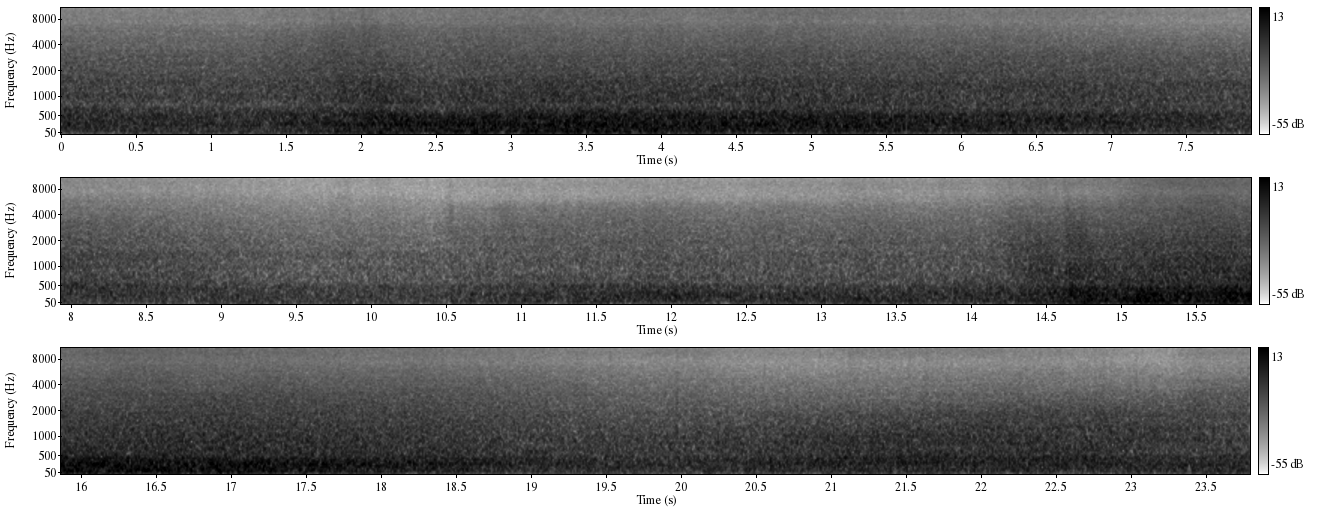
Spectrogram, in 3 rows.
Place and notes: Waves, at the beach
Zoom H2n MS+ XY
